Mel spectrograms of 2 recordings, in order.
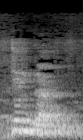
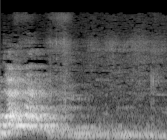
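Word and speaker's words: جُنَّة: Baik di Junnat, bukan Jannat. Bacanya bukan Jannat, Junnat.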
